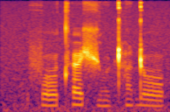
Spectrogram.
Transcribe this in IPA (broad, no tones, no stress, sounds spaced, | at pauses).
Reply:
f o tʰ ɜ ʃ o̤ ʈʰ a̤ ɖ o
